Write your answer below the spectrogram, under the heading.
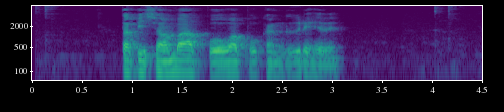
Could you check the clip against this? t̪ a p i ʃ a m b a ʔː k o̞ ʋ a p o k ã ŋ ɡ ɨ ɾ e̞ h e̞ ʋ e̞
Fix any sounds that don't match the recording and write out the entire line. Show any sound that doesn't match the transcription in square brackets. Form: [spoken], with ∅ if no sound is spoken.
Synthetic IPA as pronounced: t̪ a p i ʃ a m b a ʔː [p] o̞ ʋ a p o k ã ŋ ɡ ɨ ɾ e̞ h e̞ ʋ e̞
